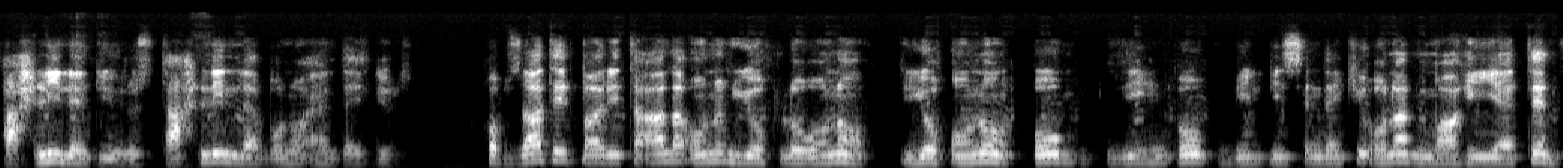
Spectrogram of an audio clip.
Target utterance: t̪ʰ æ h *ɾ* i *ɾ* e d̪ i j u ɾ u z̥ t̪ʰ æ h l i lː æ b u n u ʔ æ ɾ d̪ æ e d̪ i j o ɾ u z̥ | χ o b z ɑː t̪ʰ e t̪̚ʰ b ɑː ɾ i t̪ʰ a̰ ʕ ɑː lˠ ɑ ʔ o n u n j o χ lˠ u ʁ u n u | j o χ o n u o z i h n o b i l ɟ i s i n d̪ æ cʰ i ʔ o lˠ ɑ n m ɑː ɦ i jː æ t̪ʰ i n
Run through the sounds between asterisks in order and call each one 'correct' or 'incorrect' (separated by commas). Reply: incorrect, incorrect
